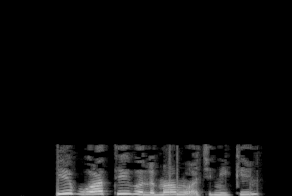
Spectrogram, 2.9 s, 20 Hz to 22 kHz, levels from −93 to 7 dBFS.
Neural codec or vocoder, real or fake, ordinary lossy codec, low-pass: vocoder, 22.05 kHz, 80 mel bands, WaveNeXt; fake; MP3, 24 kbps; 7.2 kHz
